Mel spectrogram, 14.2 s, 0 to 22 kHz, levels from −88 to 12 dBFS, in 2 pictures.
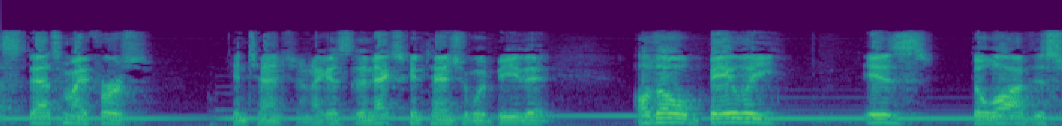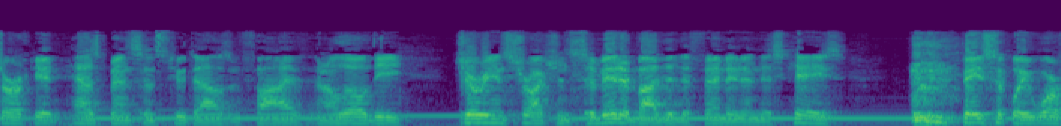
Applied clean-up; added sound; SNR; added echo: none; Keyboard (musical); 13 dB; none.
